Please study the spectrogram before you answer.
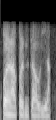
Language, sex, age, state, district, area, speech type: Marathi, male, 30-45, Maharashtra, Yavatmal, urban, conversation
